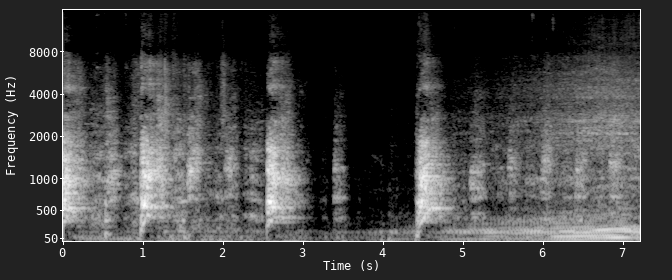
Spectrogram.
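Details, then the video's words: Pet German Shepherd named Leo during a bath, barking in scattered loud bursts with a pause of about a second, then a low rumbling background of running water or movement. "Leo The German Shepherd ला दिली स्वच्छ अंघोळ"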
